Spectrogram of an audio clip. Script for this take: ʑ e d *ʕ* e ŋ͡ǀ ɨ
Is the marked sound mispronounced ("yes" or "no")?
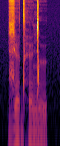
yes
